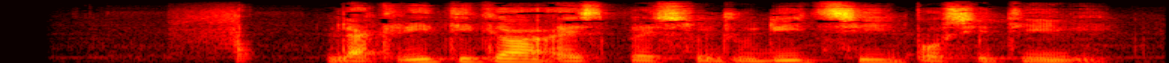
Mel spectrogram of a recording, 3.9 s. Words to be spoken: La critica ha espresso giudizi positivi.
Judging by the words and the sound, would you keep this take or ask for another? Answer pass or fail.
fail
